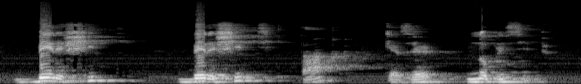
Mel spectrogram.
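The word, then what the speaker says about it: בראשית: das origens O que quer dizer noiva se pronuncia benesty bereshit quer dizer no princípio o assunto cultura literária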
